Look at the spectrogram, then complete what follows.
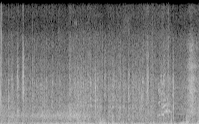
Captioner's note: wind blowing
